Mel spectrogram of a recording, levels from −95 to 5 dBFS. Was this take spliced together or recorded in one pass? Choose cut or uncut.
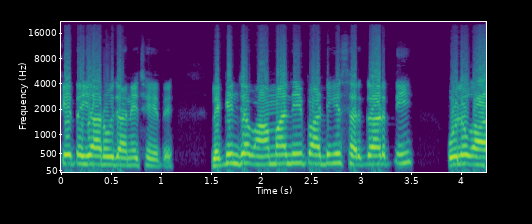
uncut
